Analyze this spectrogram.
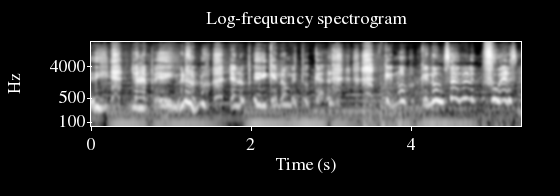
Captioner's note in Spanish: Sollozos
